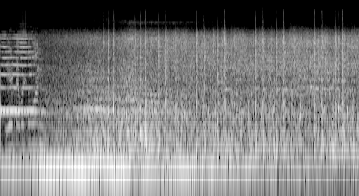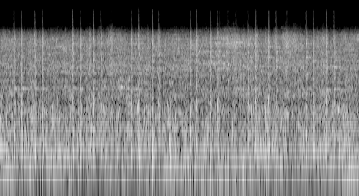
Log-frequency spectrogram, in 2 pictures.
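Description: Train wheels clatter rhythmically over the rail joints.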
